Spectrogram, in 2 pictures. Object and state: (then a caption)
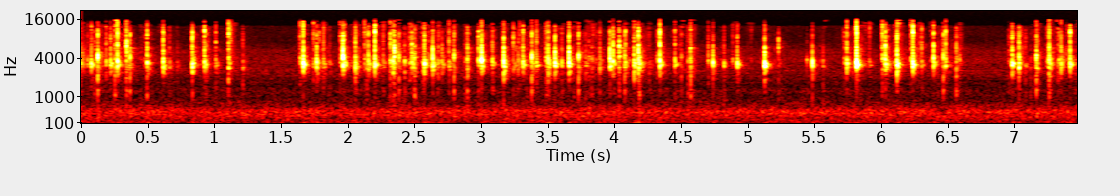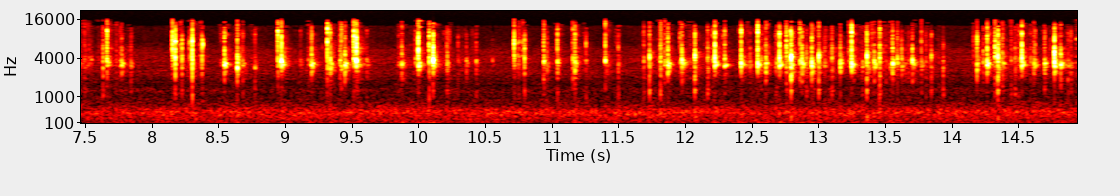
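Mechanical keyboard with plastic keycaps. Two hands type steadily with the fingertips on a purple-cased mechanical keyboard with plastic keycaps. The result is a fast, continuous stream of short, bright plastic clacks that stop almost instantly, over a low, steady hum.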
